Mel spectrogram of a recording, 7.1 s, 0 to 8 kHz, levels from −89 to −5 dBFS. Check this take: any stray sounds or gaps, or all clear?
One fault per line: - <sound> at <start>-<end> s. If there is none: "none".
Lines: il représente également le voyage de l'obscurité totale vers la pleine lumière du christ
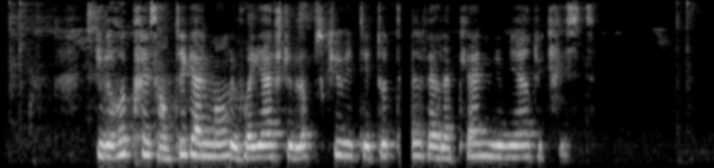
- dropout at 4.0-4.1 s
